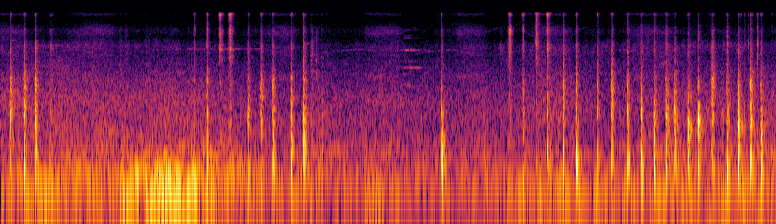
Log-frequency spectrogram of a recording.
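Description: Hammer driving nails through layered strips of tyre rubber: sharp taps in short groups, then a long quick run of strikes in the second half.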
